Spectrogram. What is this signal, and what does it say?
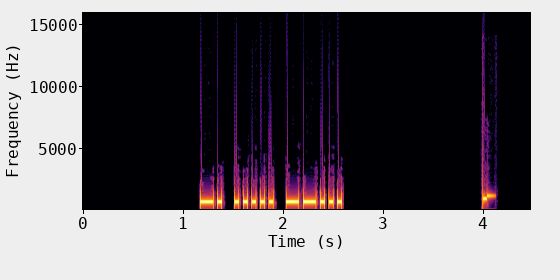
Morse code, heard as a keyed tone, about 28 wpm, 700 Hz. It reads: N57
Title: Common Cut Numbers - 3-Digit 28wpm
